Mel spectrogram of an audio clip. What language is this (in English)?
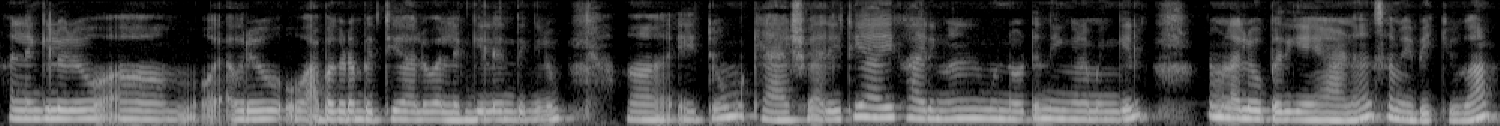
Malayalam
